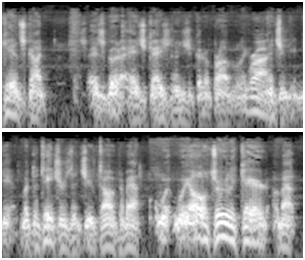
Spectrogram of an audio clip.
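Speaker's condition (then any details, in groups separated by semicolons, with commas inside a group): Laryngeal cancer; about 12 years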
